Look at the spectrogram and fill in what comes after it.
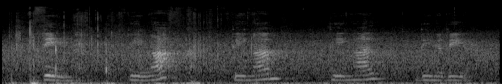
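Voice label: "ding" Palauan, ear; 耳; 発音; 身体の各部位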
